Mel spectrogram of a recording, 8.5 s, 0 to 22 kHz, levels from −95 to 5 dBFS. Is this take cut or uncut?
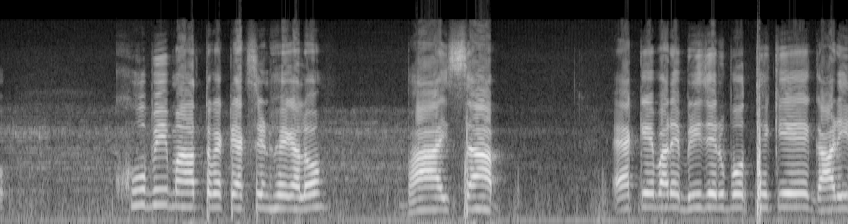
uncut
